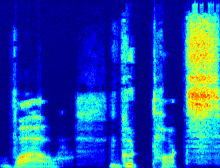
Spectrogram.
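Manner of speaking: ironic, insincere, sarcastic mocking tone. Reacting to news that Oxford wanted to shut the institute down: sarcastic. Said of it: "I'm being sarcastic".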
